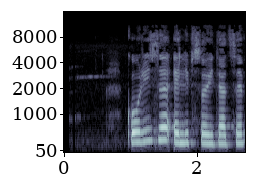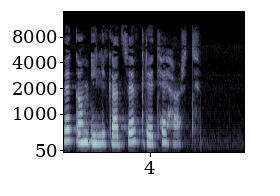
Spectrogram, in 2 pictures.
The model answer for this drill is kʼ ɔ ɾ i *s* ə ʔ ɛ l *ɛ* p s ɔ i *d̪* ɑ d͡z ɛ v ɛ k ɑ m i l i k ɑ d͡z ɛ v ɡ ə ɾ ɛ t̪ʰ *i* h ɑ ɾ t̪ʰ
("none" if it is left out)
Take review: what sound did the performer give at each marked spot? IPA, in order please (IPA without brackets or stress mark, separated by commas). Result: z, i, d̪, ɛ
